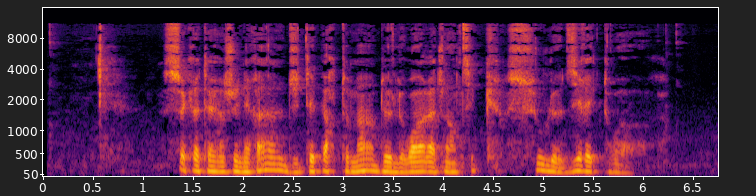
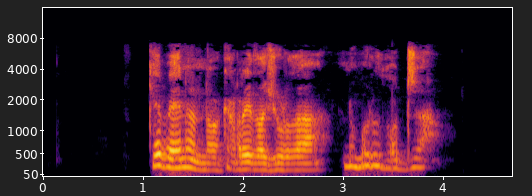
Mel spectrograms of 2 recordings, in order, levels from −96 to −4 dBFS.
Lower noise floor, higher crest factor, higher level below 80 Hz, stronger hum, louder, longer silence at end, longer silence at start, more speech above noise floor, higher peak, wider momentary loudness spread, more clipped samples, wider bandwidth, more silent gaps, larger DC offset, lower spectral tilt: second, -57 dBFS vs -89 dBFS; about the same, 20 dB vs 18 dB; first, -48 dBFS vs -66 dBFS; neither; about the same, -25 LUFS vs -23 LUFS; second, 0.55 s vs 0.75 s; second, 0.55 s vs 1.05 s; second, 33 dB vs 66 dB; about the same, -6 dBFS vs -6 dBFS; second, 8 LU vs 11 LU; neither; first, 11.5 kHz vs 7.6 kHz; neither; neither; about the same, -4.5 dB/octave vs -3.5 dB/octave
